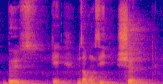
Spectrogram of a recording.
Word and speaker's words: schön: Nous avons aussi schön. Lorsque c'est le O tréma que nous rencontrons, ici la prononciation change. La prononciation ne devient plus O, mais la prononciation devient E.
